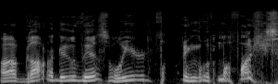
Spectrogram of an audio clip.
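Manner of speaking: put-on, high-pitched cartoon dog voice. Showing how doing an impression needs a face: Goofy voice. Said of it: "Goofy, for example".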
